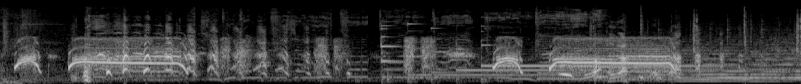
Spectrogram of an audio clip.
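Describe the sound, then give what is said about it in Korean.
A voice imitates an electric train on Park Myung-soo's Radio Show impressions segment, giving two long, steady humming tones with rising and falling whines, like a train passing, while laughter and chatter sound in the background. “전기기차하겠습니다 예.”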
